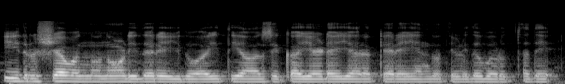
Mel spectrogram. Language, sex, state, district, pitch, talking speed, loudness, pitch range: Kannada, male, Karnataka, Bangalore, 125 Hz, 95 wpm, -17 LUFS, 125-130 Hz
